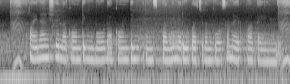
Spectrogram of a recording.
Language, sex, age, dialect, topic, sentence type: Telugu, female, 25-30, Central/Coastal, banking, statement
